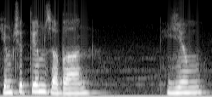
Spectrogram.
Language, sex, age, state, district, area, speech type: Kashmiri, male, 45-60, Jammu and Kashmir, Srinagar, urban, spontaneous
